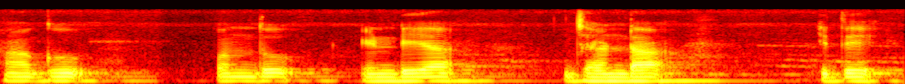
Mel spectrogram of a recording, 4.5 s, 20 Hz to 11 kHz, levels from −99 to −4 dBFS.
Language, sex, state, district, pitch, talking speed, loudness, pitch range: Kannada, male, Karnataka, Bidar, 115 Hz, 65 wpm, -22 LUFS, 110-115 Hz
